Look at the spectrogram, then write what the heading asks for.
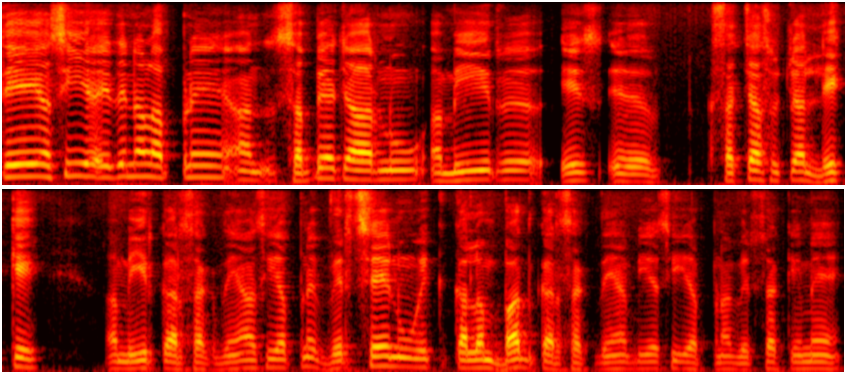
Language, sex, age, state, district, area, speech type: Punjabi, male, 45-60, Punjab, Ludhiana, urban, spontaneous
